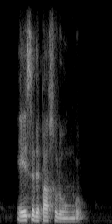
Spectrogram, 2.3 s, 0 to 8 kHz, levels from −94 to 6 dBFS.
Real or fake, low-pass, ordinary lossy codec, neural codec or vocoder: fake; 7.2 kHz; Opus, 16 kbps; codec, 16 kHz, 8 kbps, FreqCodec, larger model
